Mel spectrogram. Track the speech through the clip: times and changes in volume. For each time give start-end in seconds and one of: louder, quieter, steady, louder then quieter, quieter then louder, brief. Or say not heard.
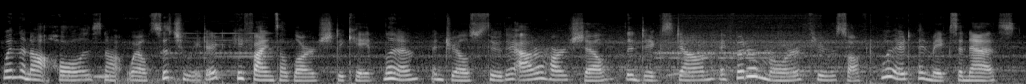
0.0-10.2 steady.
